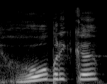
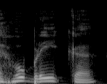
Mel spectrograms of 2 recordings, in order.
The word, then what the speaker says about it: rubrica: Eh, isso aqui é bem comum, né? Rúbrica. Rúbrica. Uma palavra aí tá como paroxíto, mas o correto é rubrica. Eh, pro, aliás, aqui tá proparoxítono, né? A palavra rubrica ela é paroxítona.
